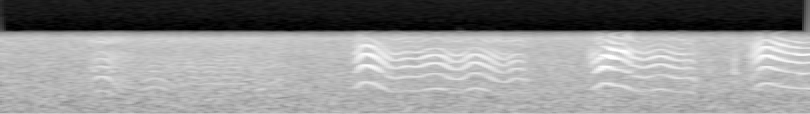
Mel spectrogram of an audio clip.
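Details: Two-day-old female Cavalier King Charles Spaniel puppies from one litter; three thin, wavering, high whimpering squeals with rising-and-falling pitch come in quick bursts after a quiet start, over a faint steady background hiss.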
